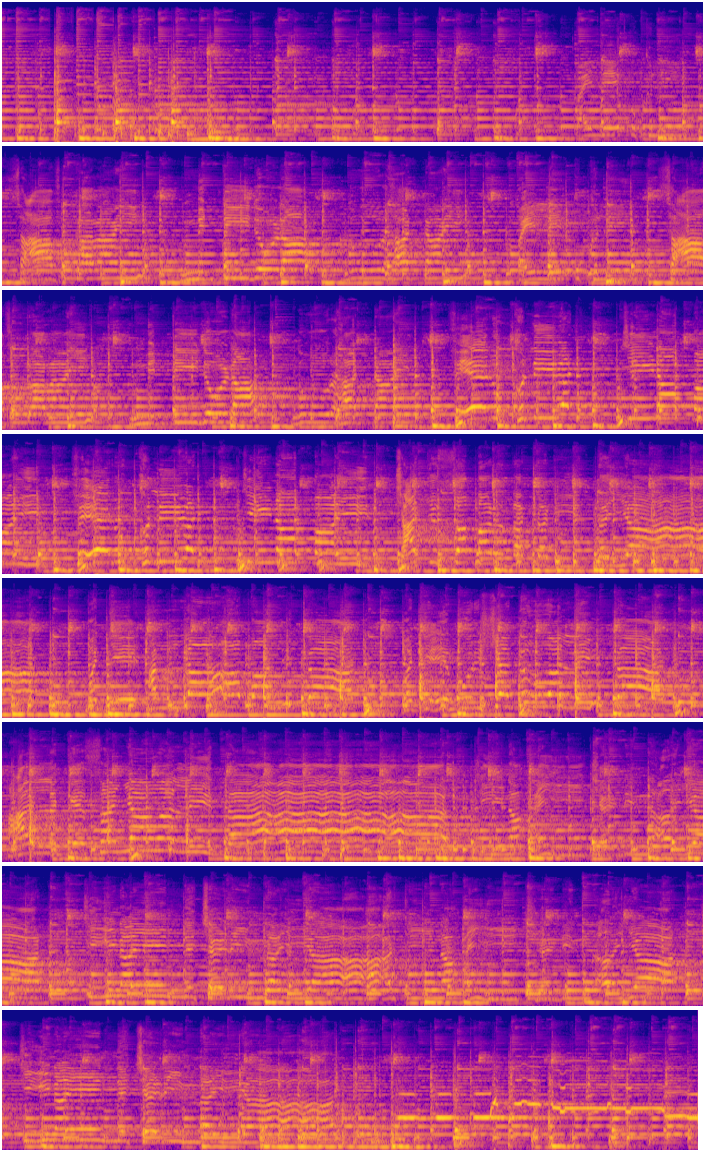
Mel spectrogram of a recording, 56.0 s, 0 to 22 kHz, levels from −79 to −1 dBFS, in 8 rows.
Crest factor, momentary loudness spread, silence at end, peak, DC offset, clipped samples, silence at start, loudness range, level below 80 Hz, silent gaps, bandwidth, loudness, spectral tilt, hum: 16 dB; 8 LU; 0 s; 0 dBFS; under 0.1%; under 0.1%; 0 s; 5 LU; -48 dBFS; none; 18 kHz; -16 LUFS; -4.5 dB/octave; none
